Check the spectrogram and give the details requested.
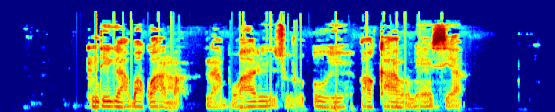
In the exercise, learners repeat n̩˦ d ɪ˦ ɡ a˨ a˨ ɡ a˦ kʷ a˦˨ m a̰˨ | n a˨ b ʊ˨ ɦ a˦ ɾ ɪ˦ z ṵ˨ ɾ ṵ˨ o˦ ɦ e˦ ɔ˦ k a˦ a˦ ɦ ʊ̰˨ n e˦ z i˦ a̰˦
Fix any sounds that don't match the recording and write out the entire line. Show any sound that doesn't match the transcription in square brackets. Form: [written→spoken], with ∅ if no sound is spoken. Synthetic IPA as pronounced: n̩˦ d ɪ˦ ɡ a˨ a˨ [ɡ→ɡ͡b] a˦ kʷ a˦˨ m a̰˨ | n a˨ b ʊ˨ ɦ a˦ ɾ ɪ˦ z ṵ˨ ɾ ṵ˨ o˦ ɦ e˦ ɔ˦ k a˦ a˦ ɦ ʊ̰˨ n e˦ z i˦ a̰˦

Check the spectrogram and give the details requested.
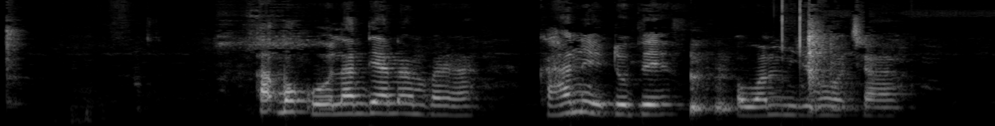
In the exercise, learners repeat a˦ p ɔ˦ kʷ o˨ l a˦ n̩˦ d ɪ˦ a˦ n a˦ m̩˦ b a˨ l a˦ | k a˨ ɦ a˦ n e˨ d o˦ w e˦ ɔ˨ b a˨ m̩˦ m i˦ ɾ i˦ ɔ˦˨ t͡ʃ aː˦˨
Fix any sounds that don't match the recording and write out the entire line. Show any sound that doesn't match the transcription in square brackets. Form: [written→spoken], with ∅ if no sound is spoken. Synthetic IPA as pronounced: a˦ [p→k͡p] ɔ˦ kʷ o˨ l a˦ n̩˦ d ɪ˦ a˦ n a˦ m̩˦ b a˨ [l→ɾ] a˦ | k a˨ ɦ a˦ n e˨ d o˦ [w→b] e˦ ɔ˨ [b→w] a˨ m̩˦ m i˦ ɾ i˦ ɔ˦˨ t͡ʃ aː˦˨

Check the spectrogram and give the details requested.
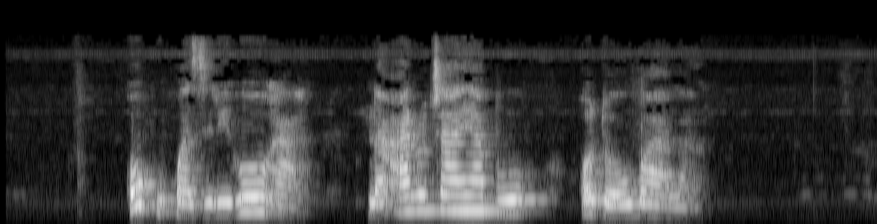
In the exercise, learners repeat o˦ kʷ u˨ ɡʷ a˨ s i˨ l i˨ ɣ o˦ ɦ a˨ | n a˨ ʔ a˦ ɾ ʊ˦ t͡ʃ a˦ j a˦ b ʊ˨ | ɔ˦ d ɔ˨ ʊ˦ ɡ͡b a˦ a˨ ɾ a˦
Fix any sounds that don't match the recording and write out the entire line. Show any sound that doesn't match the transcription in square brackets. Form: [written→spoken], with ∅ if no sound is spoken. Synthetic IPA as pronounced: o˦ kʷ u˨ [ɡʷ→kʷ] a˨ [s→z] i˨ [l→ɾ] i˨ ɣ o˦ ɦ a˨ | n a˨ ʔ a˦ ɾ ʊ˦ t͡ʃ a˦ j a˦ b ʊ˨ | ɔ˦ d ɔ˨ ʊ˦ ɡ͡b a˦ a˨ [ɾ→l] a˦

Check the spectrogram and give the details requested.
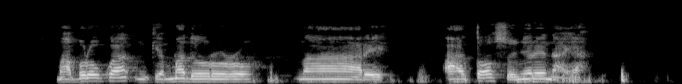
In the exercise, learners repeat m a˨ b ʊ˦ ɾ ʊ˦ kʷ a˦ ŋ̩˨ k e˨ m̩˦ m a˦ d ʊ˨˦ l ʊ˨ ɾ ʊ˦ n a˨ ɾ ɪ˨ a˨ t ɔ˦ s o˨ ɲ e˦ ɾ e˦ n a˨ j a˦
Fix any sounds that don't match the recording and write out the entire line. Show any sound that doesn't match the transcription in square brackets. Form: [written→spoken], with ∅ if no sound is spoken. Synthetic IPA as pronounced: m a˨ b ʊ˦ ɾ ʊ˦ kʷ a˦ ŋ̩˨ k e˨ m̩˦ m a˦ d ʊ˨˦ [l→ɾ] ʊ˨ ɾ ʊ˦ n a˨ ɾ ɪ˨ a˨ t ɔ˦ s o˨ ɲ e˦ ɾ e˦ n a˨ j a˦

